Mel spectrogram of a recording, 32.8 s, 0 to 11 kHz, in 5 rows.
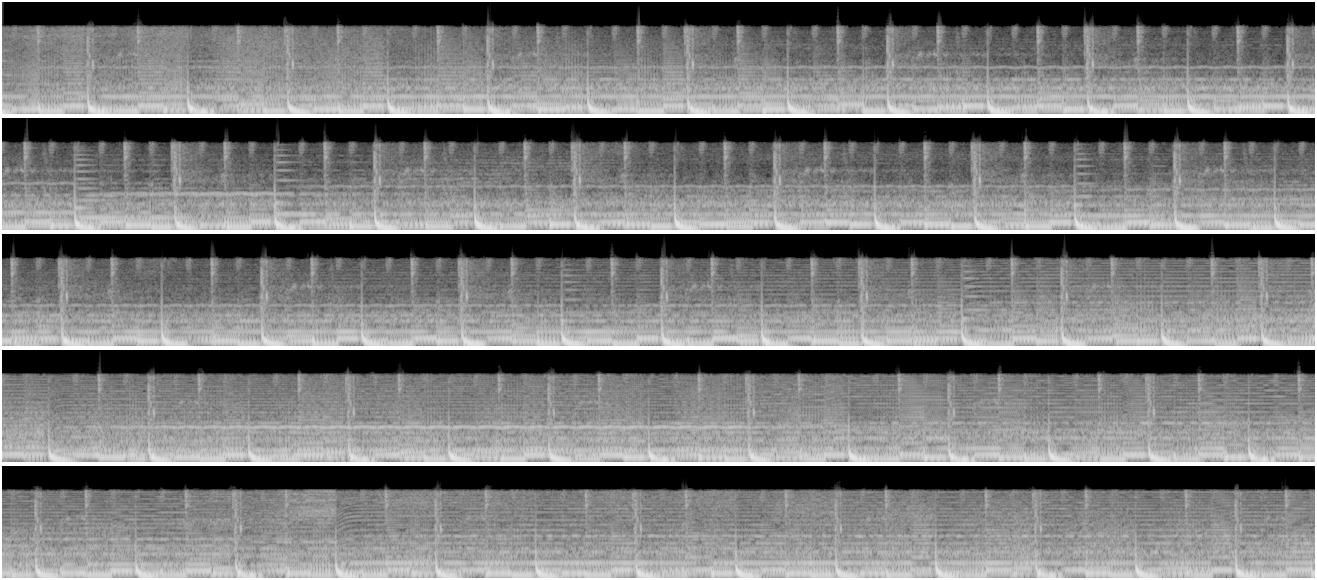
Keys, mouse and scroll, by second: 4.1 space, 4.2 click, 4.5 z, 4.7 click, 5.8 click, 9.2 a, 9.4 click, 10.7 click, 10.8-12.8 typing, 11.6 click, 12.1 shift+click, 13.7 click, 14.5 shift+click, 15.8 shift+click, 17.2 click, 20.0 ctrl+alt+click, 20.9 click, 21.8 click, 22.9 ctrl+click, 24.1 ctrl+click, 25.4 z, 25.8 click, 27.8 right click, 28.6 click, 29.4 alt+click, 30.6 click, 31.6 alt+click, 32.5 click.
